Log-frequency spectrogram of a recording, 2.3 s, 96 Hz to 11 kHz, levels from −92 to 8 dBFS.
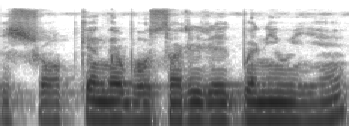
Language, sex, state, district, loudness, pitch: Hindi, male, Bihar, Darbhanga, -14 LUFS, 115 Hz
